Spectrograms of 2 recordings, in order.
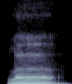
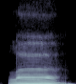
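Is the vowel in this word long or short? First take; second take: long; long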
